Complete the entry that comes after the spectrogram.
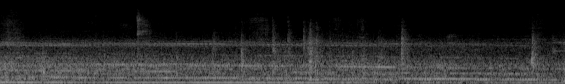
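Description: Interior running sound of a JR 205-series electric commuter train nearing a station: a steady low rumble that fades about three to four seconds in, faint tones that drop in pitch as the train slows, and a few sharp clicks.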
